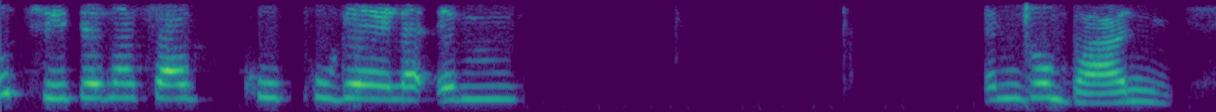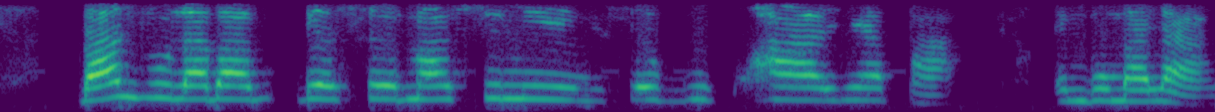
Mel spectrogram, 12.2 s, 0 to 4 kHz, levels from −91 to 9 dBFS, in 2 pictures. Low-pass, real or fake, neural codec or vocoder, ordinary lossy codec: 3.6 kHz; real; none; none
